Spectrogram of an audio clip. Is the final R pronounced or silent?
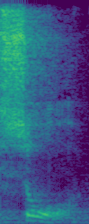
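silent. The final R is silent, British style.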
